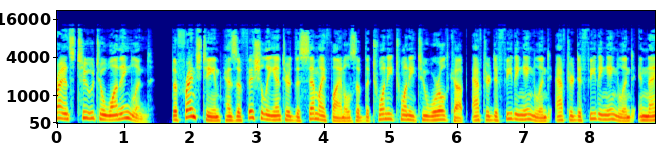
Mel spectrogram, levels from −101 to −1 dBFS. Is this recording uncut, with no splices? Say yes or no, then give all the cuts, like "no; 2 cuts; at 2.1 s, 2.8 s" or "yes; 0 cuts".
no; 2 cuts; at 1.5 s, 7.4 s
